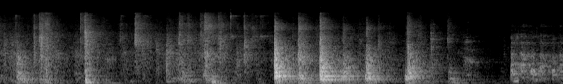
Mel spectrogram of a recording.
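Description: Slatted window blinds clattering and rattling as a cat leaps and scrabbles at them, with a dog barking a few times.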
